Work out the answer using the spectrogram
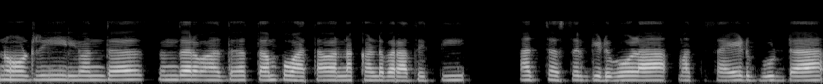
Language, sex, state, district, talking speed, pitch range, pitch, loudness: Kannada, female, Karnataka, Dharwad, 95 wpm, 195-205 Hz, 200 Hz, -18 LUFS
